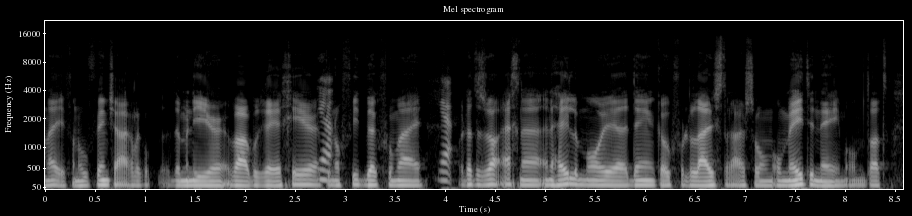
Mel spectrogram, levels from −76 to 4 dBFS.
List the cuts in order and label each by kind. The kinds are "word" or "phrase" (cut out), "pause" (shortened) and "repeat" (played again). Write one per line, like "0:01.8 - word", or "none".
0:03.8 - pause
0:04.7 - word
0:07.3 - word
